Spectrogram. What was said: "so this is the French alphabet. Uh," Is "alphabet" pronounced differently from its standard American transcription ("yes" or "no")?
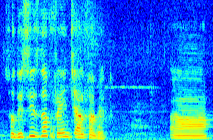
no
